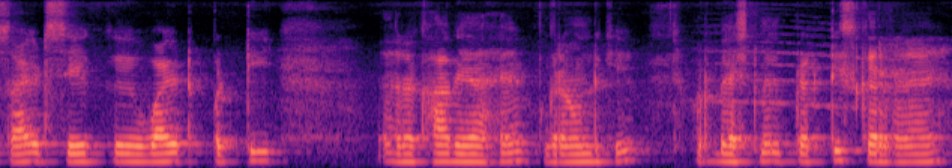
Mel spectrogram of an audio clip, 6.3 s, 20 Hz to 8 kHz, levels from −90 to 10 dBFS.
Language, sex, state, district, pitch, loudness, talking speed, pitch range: Hindi, male, Jharkhand, Deoghar, 145 Hz, -19 LUFS, 150 wpm, 140-150 Hz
